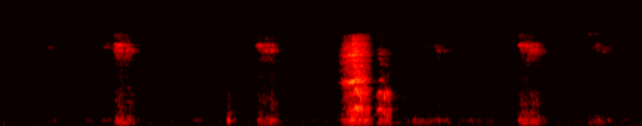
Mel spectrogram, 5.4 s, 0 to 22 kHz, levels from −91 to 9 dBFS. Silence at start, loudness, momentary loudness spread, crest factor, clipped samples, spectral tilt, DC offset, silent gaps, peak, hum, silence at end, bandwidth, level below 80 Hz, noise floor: 0.95 s; -44 LUFS; 20 LU; 28 dB; under 0.1%; 0.5 dB/octave; under 0.1%; none; -22 dBFS; none; 0.35 s; 7.4 kHz; -90 dBFS; -87 dBFS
